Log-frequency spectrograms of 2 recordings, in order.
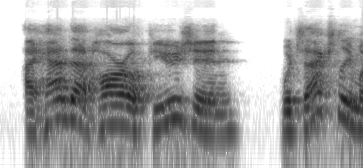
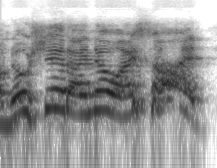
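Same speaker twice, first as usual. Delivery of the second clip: high, retold shouted retort; reenacted frustrated holler; exasperated yell back; 11 semitones higher than usual. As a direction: fire it back at them, pitched up. Yelling back at drivers, retold.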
